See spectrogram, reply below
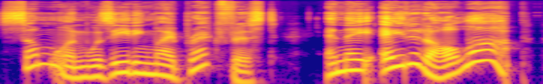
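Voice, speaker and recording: A man's voice: sits high, huge pitch swings, normal speed, mellow, no room sound, studio quality, voice pushed up. A man voicing a small young bear cub, upset and curious, in a children's storybook.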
